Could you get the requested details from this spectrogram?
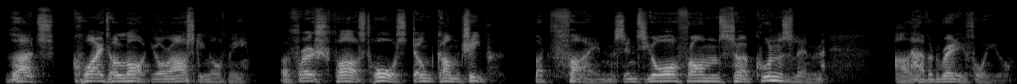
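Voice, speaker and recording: A male actor playing a wary, gruff medieval stableman in a video game, grudgingly helpful, with blunt, folksy rustic phrasing. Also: mid-range voice, very animated, slow, a bit bright, heavily acted. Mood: grudgingly cooperative.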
